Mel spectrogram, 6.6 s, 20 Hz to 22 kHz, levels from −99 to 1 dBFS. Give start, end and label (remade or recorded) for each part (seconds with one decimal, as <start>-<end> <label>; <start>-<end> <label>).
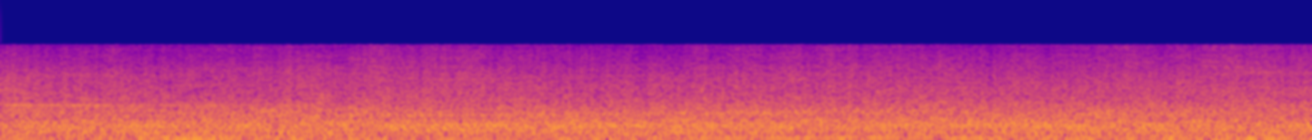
0.0-3.5 recorded; 3.5-4.9 remade; 4.9-6.6 recorded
